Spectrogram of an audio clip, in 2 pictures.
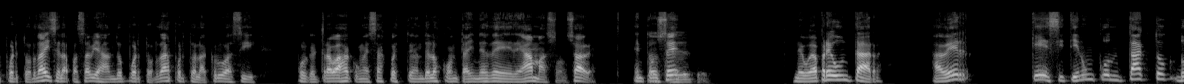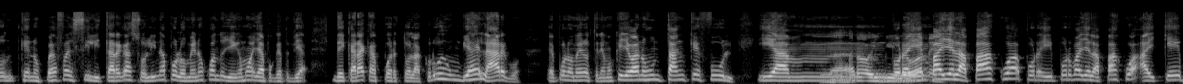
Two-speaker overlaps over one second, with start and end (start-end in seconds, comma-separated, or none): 20.0-21.3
